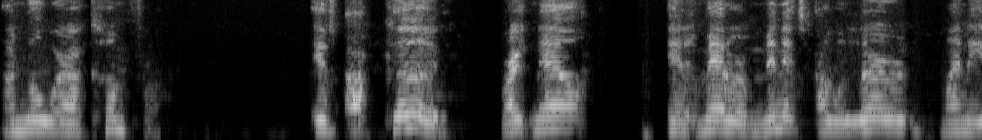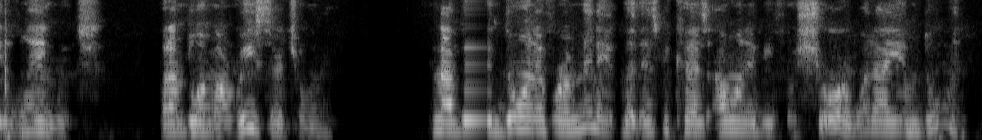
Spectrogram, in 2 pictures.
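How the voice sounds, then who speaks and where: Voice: mid-range voice, moderate pace, a little mellow, dry recording, rough recording. American vlogger, preachy, urging viewers, dry close mic. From United States. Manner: preachy, urging the audience directly. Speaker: vlogger commenting on a clip. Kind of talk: casual commentary to viewers.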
